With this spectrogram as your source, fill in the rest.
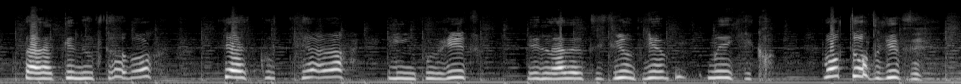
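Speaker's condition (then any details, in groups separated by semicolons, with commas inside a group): Cerebral palsy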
